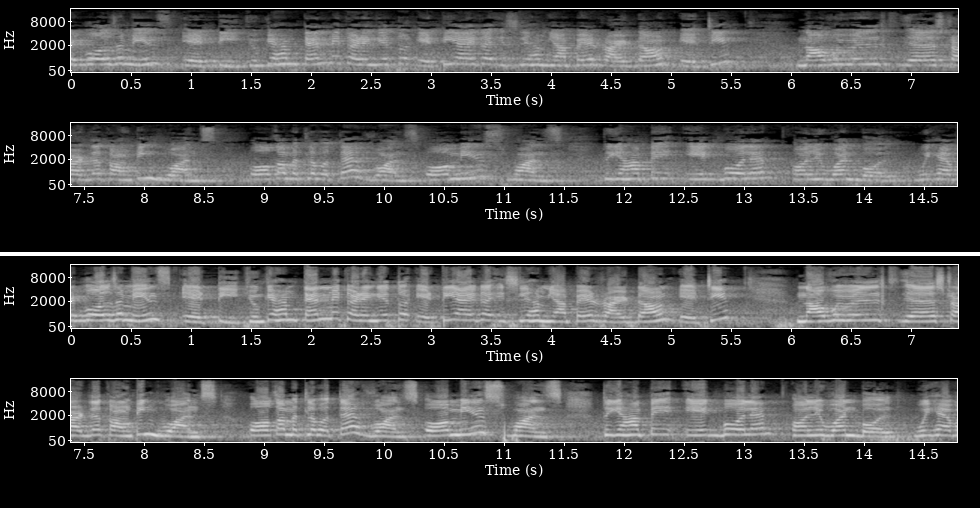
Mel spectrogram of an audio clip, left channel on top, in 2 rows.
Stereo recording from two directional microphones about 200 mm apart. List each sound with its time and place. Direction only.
0.1 s a woman's voice: 45° right (ahead or behind)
